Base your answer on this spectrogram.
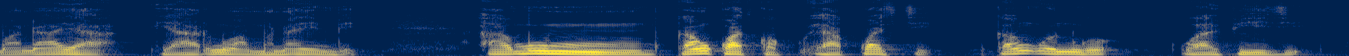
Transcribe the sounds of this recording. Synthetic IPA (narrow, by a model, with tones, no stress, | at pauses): ma˨na˦ja˨ | ja˨ɾu˦n˦wa˨ma˨na˦ji˨mbi˨ | a˨mu˦mka˦nkʷa˦tko˨ja˨kwa˦t͡ʃt͡ʃi˨ | ka˦no˦nɡo˦ | wa˨pi˦d͡ʒi˦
